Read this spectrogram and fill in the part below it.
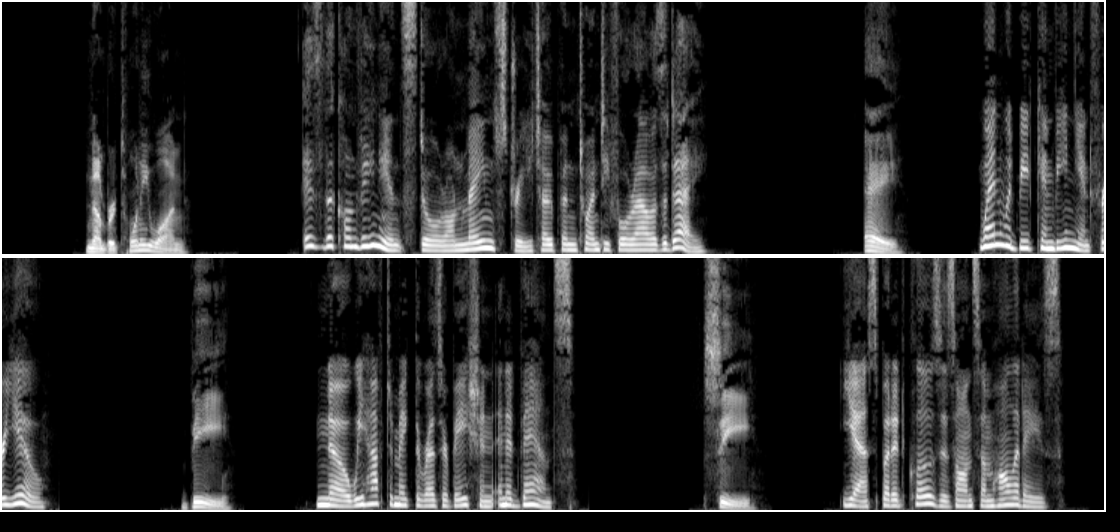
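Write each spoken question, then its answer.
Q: Is the convenience store on Main Street open 24 hours a day?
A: C: Yes, but it closes on some holidays.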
